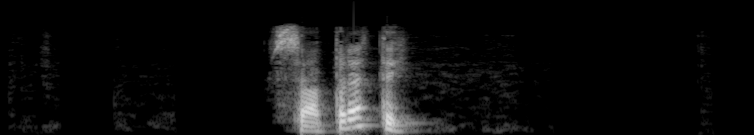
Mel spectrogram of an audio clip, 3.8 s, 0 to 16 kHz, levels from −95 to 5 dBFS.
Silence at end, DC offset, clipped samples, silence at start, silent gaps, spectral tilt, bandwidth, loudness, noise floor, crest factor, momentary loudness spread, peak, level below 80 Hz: 1.75 s; under 0.1%; under 0.1%; 1.35 s; none; -5 dB/octave; 8 kHz; -16 LUFS; -74 dBFS; 22 dB; 14 LU; 0 dBFS; -62 dBFS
